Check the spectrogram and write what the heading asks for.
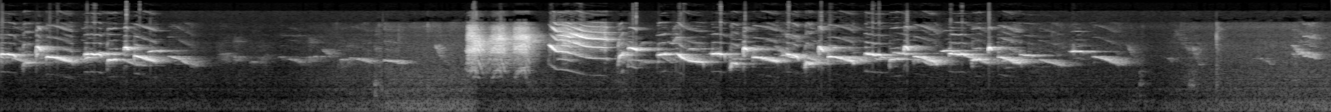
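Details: Wallacean white-eye, golden-headed form endemic to Sumbawa, West Nusa Tenggara, singing a lively, rapid twittering song of high warbled notes, with a brief noisy burst midway and quiet gaps; played to prompt lazy white-eyes to sing.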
